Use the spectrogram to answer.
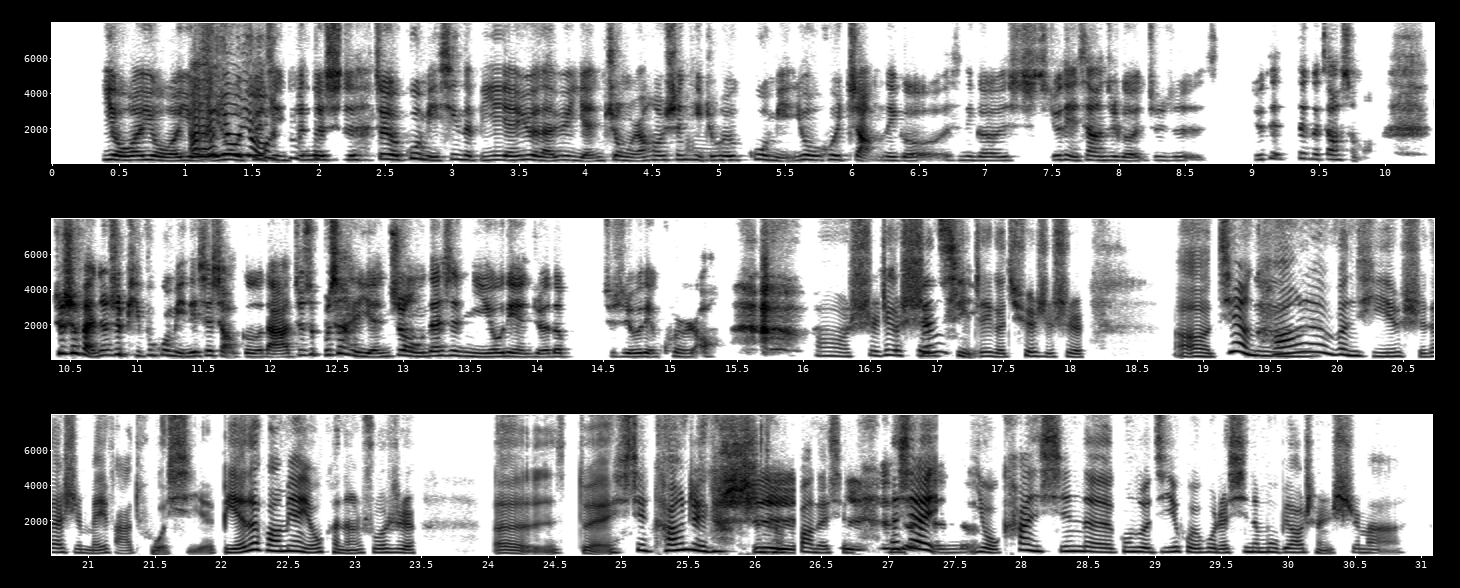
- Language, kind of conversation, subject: Chinese, podcast, 你是如何决定要不要换个城市生活的？
- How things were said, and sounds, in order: laughing while speaking: "啊，又有了"; laugh; other background noise; laugh; laughing while speaking: "这个"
